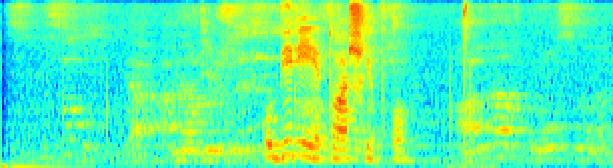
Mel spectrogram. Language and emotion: Russian, neutral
